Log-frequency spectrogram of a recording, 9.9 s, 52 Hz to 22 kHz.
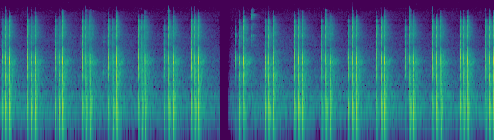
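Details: Third heart sound (S3): rapid, sharp heart sounds in clustered beats with an extra early diastolic sound, a third heart sound gallop.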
